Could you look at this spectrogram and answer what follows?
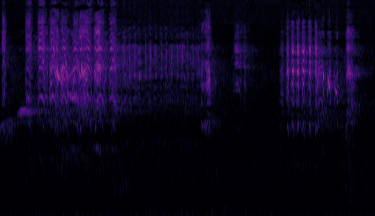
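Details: Moroccan starling singing a fast, buzzy, rattling chatter in two long runs, with short pauses and faint low background hum.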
